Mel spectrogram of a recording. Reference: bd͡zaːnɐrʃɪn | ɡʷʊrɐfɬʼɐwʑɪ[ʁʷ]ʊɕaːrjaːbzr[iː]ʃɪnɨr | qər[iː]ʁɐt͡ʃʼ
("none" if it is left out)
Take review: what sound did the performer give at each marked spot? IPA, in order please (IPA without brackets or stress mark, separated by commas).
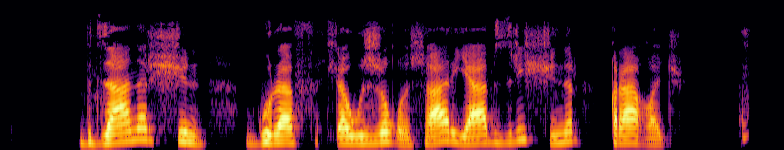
ʁʷ, iː, aː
